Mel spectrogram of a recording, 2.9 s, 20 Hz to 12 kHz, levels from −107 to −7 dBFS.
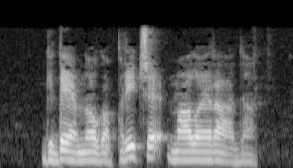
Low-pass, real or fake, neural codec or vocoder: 7.2 kHz; real; none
